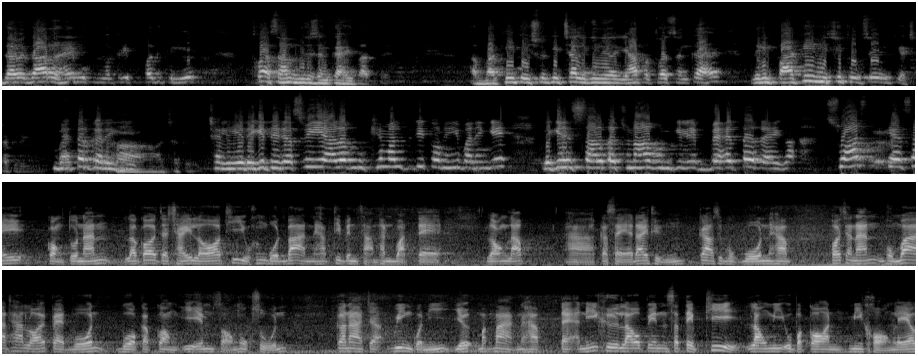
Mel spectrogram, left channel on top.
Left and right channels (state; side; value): different; both; correlation 0.00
